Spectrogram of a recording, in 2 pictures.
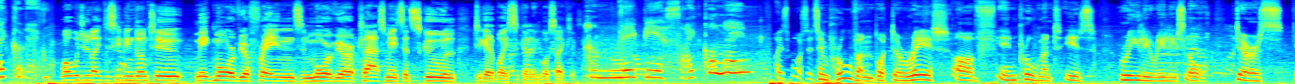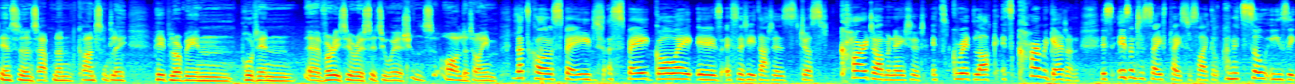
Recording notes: As we broadcast live from the Galmont Hotel in Galway as part of Newstalk's Summer Tour.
